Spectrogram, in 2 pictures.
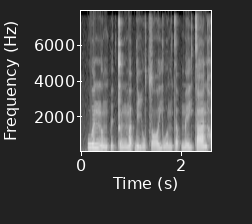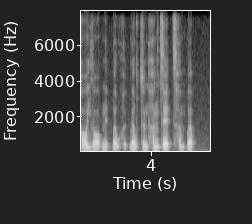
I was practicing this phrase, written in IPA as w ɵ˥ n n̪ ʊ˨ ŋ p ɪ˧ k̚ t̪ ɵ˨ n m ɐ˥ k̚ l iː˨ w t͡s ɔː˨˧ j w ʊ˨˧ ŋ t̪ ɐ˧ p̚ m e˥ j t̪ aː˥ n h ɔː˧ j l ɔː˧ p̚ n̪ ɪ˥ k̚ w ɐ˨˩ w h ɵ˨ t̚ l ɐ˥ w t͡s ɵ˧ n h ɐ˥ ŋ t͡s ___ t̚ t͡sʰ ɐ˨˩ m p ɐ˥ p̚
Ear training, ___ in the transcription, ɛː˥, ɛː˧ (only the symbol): ɛː˥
